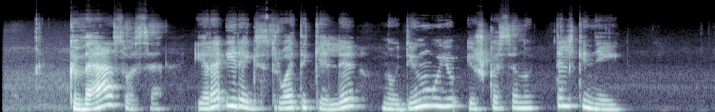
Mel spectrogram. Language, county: Lithuanian, Klaipėda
